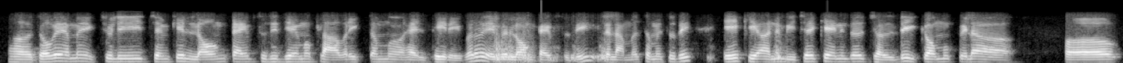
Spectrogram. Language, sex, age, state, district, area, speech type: Gujarati, male, 30-45, Gujarat, Ahmedabad, urban, conversation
